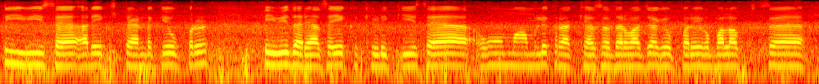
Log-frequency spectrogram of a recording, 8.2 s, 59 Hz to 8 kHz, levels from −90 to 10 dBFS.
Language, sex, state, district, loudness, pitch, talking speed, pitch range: Hindi, female, Haryana, Jhajjar, -15 LUFS, 170 Hz, 170 wpm, 170-180 Hz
